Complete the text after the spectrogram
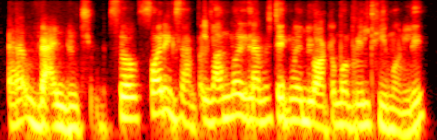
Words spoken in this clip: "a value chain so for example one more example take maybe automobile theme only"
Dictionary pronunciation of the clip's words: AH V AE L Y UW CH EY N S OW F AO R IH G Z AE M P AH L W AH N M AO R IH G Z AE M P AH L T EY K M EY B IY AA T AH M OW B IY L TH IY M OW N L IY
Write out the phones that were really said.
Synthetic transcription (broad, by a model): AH V AE L Y UW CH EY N S OW F AO R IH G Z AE M P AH L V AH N M AO R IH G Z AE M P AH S T EY K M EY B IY AA T AH M OW B IY L T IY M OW N L IY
